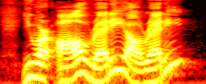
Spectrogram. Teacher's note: when we say it as 2 words, there's a little bit more emphasis on all.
